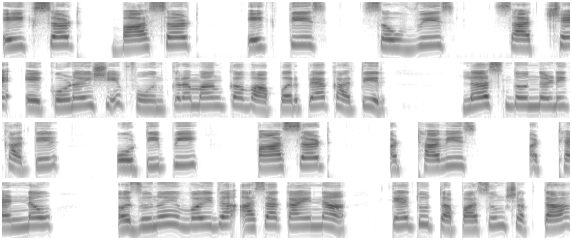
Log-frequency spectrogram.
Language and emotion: Goan Konkani, neutral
